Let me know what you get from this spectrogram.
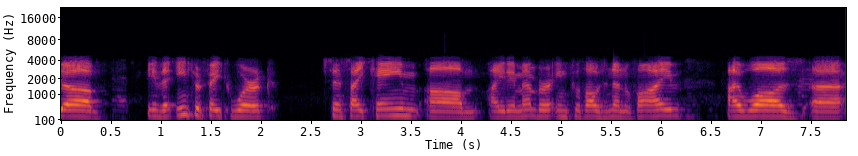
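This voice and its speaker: A man from Algeria whose first language is Arabic, an imam introducing himself at a public meeting in measured speech with many pauses. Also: high voice. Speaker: imam and commission member. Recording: tinny phone-like call audio.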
